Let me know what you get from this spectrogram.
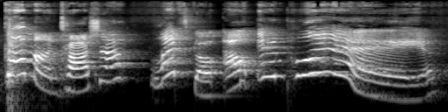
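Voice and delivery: high, slow, eerie little doll calling; spooky doll voice. A narrator's reading. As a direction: lure her out to play in a sing-song doll voice. Doll voice in story.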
